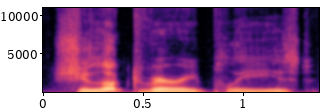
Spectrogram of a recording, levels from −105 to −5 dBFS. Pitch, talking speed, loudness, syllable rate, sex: 135 Hz, 175 wpm, -18 LUFS, 5.5 syllables/s, male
